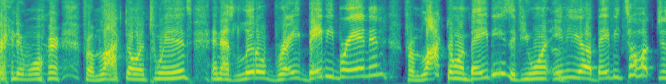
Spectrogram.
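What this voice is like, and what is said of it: Usual voice. Nothing is said of it.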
